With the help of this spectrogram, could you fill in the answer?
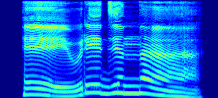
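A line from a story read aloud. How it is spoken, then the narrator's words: Mocking drawl. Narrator (Russian): протянул кто-то издевательским тоном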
